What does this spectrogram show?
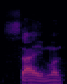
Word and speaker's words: Simon: 자, 영어 발음은 사이먼 피터. 사이먼 피터가.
